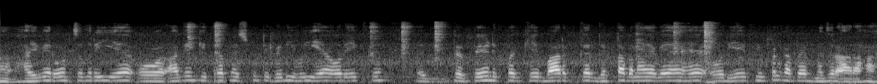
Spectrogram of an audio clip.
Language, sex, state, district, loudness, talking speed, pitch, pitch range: Hindi, male, Rajasthan, Bikaner, -20 LUFS, 225 wpm, 175 Hz, 160-180 Hz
